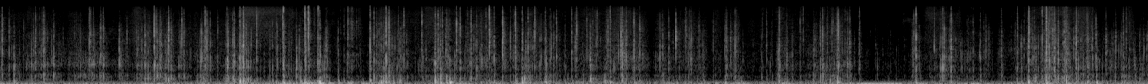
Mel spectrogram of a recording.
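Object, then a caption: Paper popcorn bag. White cotton-gloved fingers open and crinkle an empty, thin, hollow red-and-white striped paper popcorn bag, crumpling and rubbing it. The result is a continuous stream of dry, papery crackles and crinkles with bright, crisp edges over a steady low hum.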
